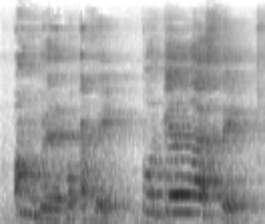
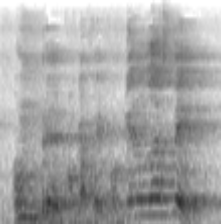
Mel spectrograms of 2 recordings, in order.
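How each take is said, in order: First: Slow, rising rebuke, louder at the end; scolding. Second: Slow rebuke rising on "dudaste"; mild scolding. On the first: Jesus scolding Pedro for doubting, firm rebuke. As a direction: scold him like a disappointed master. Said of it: "lo agarró y lo regañó". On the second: Jesus chiding Pedro as he lifts him, mild scolding. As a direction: chide gently but firmly. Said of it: "y le dice". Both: Acted.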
